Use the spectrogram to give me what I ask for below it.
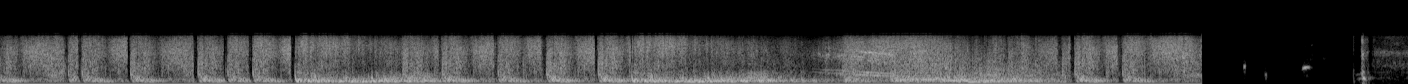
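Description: DJ bomb sound effects of explosions and gunfire pour out as a dense, loud, continuous barrage for about twelve seconds, then stop abruptly, leaving only a few faint clicks.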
